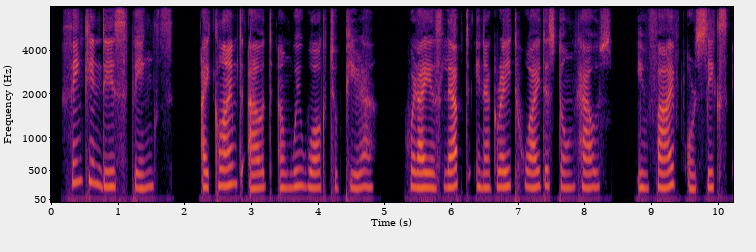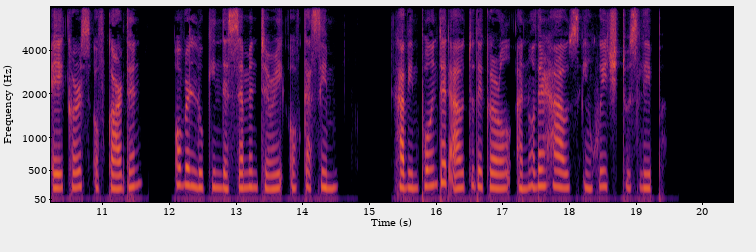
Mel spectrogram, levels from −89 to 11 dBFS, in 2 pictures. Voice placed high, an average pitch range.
No: high, 230 Hz; narrow, 1.7 semitones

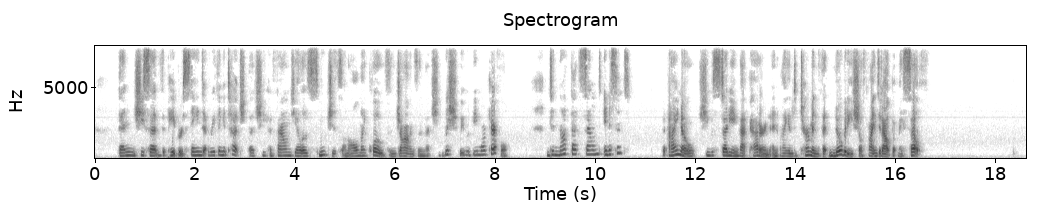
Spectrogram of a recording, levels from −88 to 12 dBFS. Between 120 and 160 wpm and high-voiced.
No: average, 175 wpm; high, 235 Hz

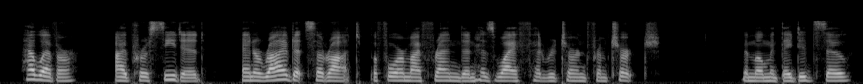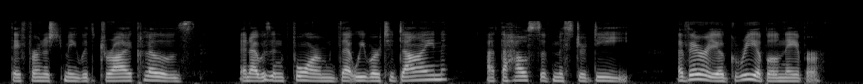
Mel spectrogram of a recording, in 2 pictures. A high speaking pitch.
No: medium, 170 Hz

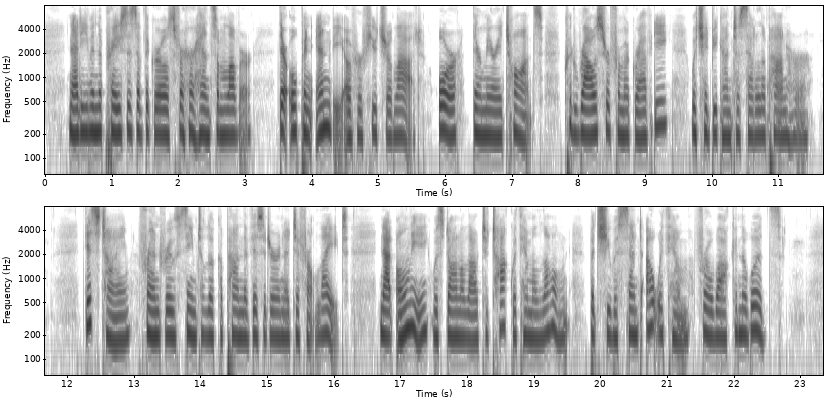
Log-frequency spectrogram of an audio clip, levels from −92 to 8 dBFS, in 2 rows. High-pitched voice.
Yes: high, 200 Hz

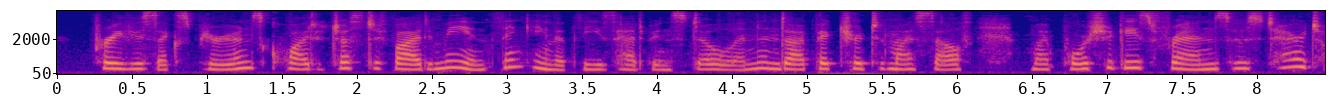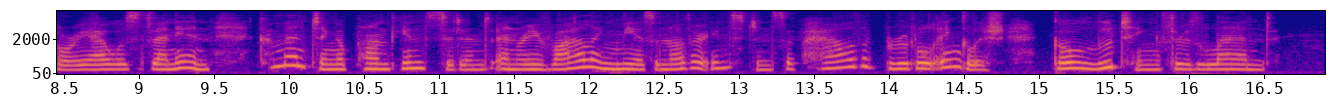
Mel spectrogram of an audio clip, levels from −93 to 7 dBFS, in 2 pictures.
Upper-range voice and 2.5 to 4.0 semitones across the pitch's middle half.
Yes: very high, 250 Hz; average, 3.0 semitones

